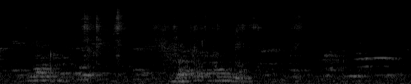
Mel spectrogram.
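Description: Faint crinkling of a paper pinwheel being held and pressed at its glued centre between the fingers, with a few brief crackles about a second in.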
